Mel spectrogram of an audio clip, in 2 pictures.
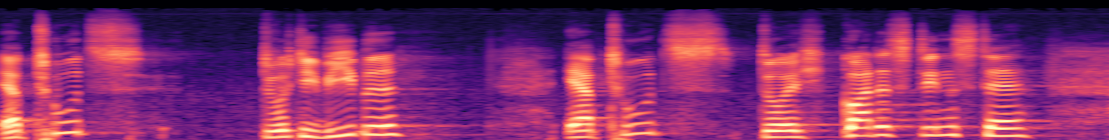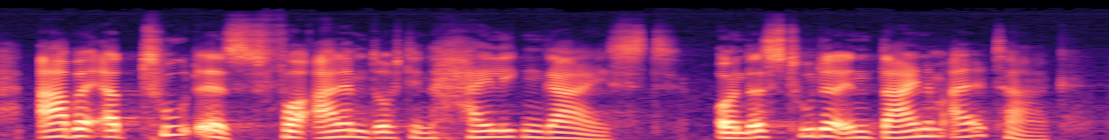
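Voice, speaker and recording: A man's voice: sits high, slow, a bit bright. A man in his thirties, a pastor preaching a sermon earnestly, speaking straight to the listener in short phrases. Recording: long reverb of a large hall.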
